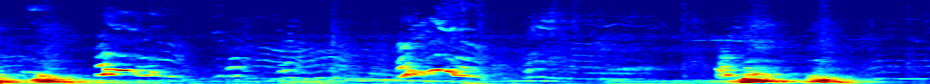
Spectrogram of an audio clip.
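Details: Dobermann puppy giving short yappy barks and whiny yelps in bursts, with pauses of quiet in between, loudest yelp near the end.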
